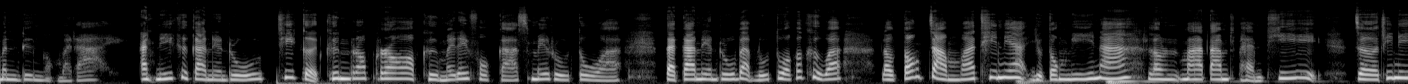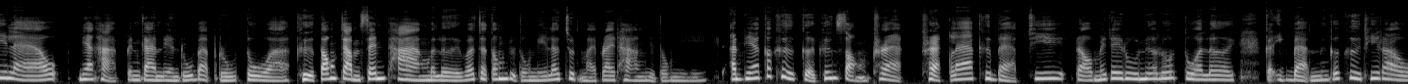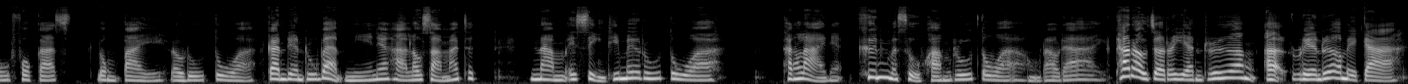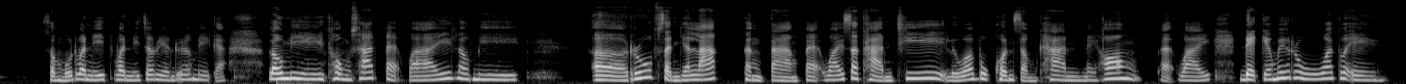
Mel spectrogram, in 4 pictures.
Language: English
